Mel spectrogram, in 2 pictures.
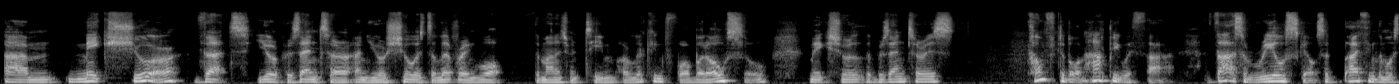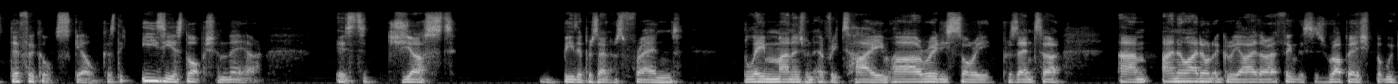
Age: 30-49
